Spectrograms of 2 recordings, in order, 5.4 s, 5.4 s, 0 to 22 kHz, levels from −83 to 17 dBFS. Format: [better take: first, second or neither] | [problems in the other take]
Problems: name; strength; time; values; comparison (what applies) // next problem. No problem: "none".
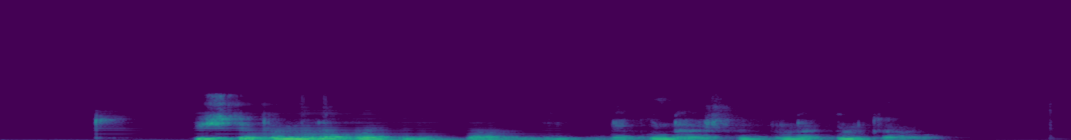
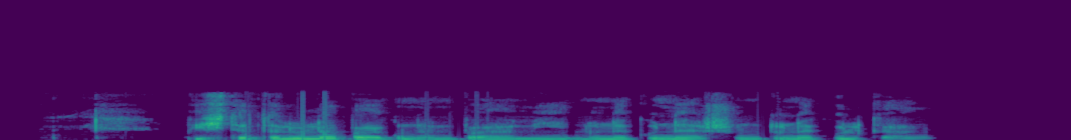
second | noise reduction (neural mask model DeepFilterNet 3)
